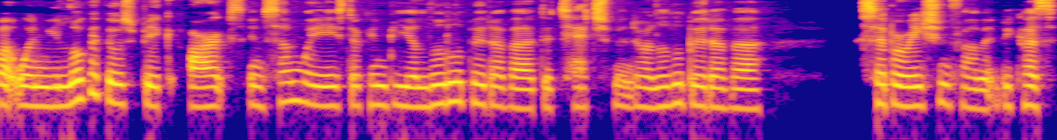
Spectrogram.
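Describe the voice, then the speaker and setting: A woman speaks in a dark, mellow tone at a fairly low pitch and a moderate pace. Her intonation is fairly even, on a very clean recording with a silent background. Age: 50s. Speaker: meditation teacher. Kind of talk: dharma talk.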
